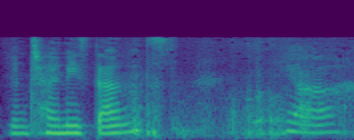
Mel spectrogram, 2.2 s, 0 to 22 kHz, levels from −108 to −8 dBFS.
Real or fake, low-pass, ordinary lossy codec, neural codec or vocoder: fake; none; none; codec, 16 kHz, 1.1 kbps, Voila-Tokenizer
